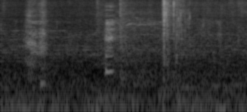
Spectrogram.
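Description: A few short, hushed breathy sounds from a person, over a steady low rumble.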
